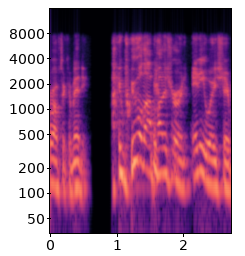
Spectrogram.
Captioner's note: laugh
